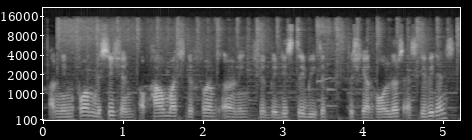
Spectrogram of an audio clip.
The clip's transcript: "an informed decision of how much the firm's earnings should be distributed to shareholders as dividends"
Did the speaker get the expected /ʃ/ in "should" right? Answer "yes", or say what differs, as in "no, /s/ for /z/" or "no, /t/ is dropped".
yes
